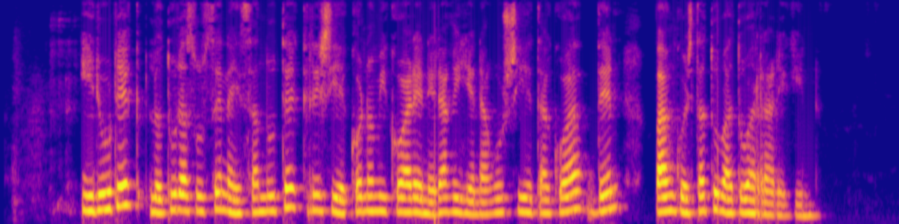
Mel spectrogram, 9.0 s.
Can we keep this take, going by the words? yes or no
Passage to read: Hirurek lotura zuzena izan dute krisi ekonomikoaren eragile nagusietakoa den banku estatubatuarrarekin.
yes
